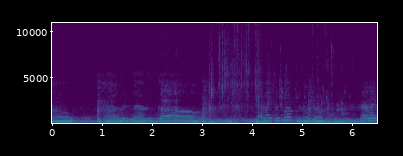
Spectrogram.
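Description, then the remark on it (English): Chardonnay white wine glugs steadily into a glass, a continuous pour with shifting gurgling tones lasting several seconds, with no pause. “Pour me some more Chardonnay.”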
